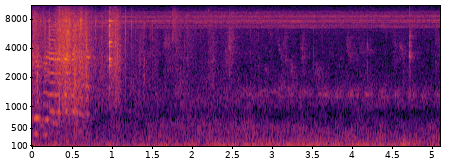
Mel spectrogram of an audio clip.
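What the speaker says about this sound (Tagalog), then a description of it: "Tali po natin yung mga kambing." Goats bleat on a farm: a loud bleat near the start, then quieter outdoor ambience with faint calls and rustling.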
